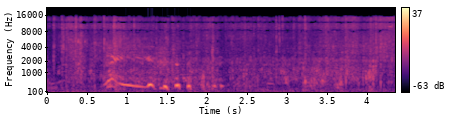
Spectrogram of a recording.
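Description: Vizsla dogs splashing through shallow river water as they wade and swim. About a second in, a voice briefly calls out over the splashing, falling in pitch and breaking into a few short sounds.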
